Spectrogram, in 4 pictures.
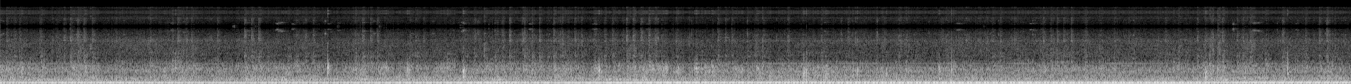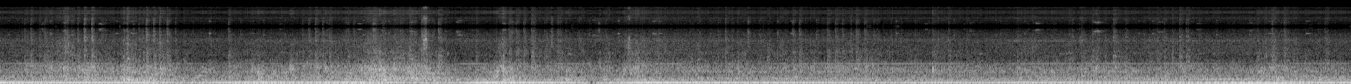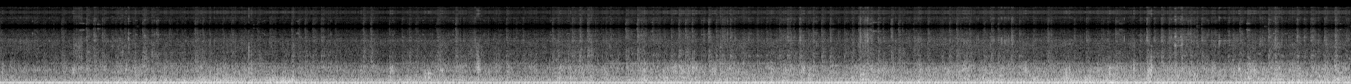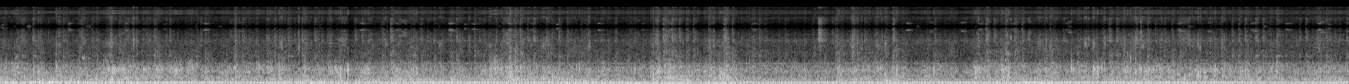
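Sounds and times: truck engine rumbling: 0:00.0 - 0:54.0.

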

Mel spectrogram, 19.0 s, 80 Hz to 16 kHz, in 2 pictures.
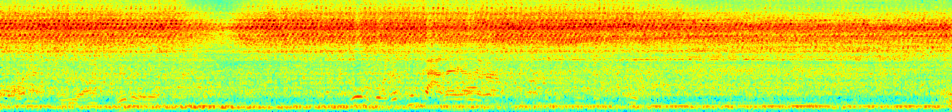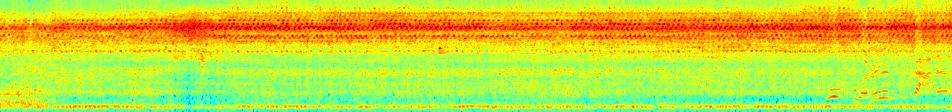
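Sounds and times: pellet extruder motor humming: 0:00.0 - 0:19.0.

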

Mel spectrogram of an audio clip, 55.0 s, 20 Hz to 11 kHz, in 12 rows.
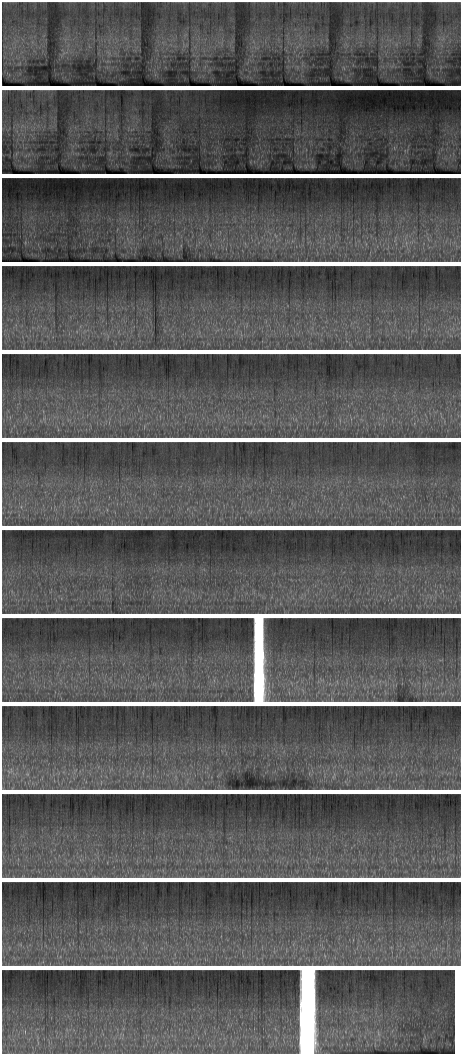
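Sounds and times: background music with a beat: 0:00.0 - 0:11.9, 0:54.1 - 0:55.0
burger patties sizzling in a pan: 0:00.0 - 0:55.0.

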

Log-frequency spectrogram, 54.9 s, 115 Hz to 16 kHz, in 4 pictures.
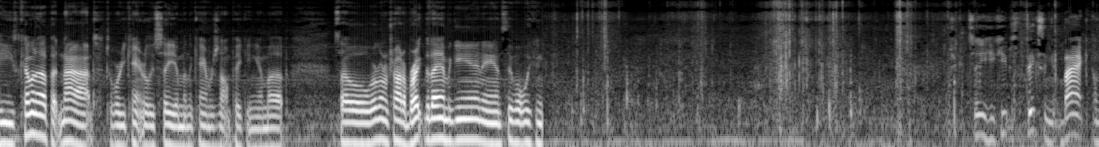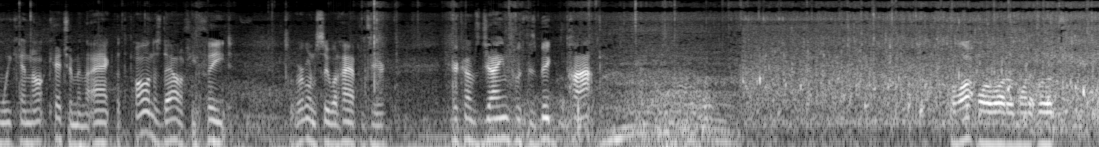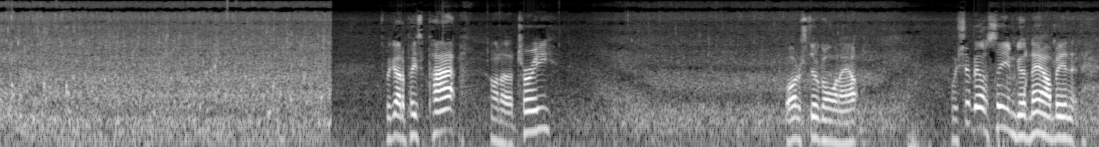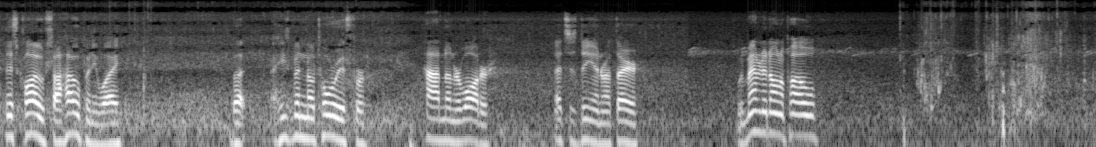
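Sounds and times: footsteps crunching dry leaves: 0:06.8 - 0:13.3, 0:18.2 - 0:23.2
vehicle engine running: 0:17.7 - 0:24.1
water rushing through dam breach: 0:19.7 - 0:31.6, 0:34.9 - 0:48.9.

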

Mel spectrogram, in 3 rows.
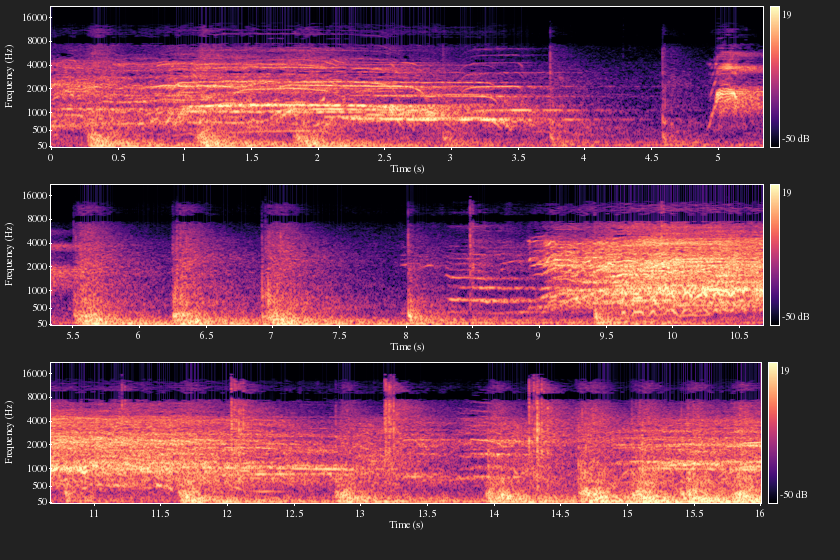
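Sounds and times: crowd shouting and cheering: 0:00.0 - 0:04.4, 0:08.0 - 0:16.0
feet stomping on a stage: 0:00.3 - 0:04.9, 0:09.3 - 0:16.0.

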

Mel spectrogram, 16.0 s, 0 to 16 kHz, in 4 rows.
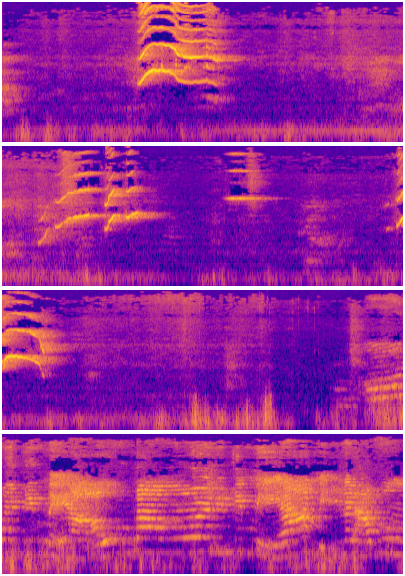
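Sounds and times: baby monkey high-pitched cries: 0:01.4 - 0:02.4, 0:04.4 - 0:05.5.

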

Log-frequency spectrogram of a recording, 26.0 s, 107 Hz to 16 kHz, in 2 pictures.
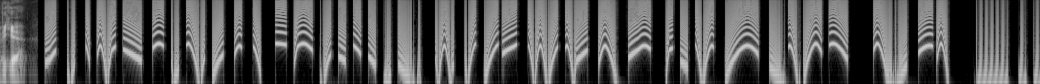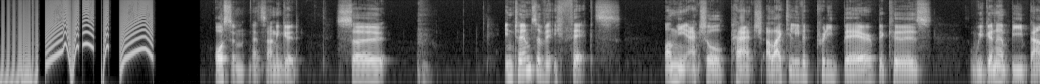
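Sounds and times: buzzy stuttering low tone: 0:11.1 - 0:14.5.

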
